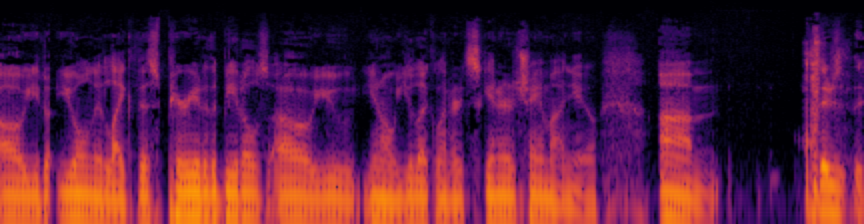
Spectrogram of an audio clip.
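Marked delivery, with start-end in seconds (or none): none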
